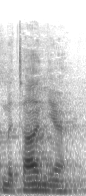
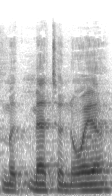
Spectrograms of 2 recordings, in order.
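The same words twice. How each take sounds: First: The word has a Greek-style pronunciation. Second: The word has a common English-style pronunciation. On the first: "It's pronounced metanoia in Greek" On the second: "probably heard or written and pronounced as metanoia"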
